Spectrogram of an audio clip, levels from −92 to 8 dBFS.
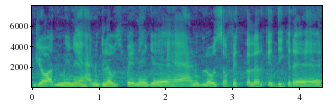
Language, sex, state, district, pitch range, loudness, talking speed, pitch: Hindi, female, Uttar Pradesh, Jyotiba Phule Nagar, 155-165 Hz, -15 LUFS, 220 wpm, 160 Hz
